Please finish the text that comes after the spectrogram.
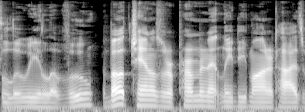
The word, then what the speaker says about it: Louis Le Vau: So the two YouTubers were Akkad Daily, and I believe this is pronounced Louis Lavu.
